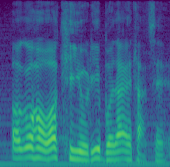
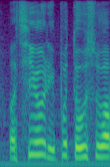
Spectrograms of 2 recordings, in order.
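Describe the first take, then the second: First: Said in the usual way. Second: Laughing through the words. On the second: Retold or imitated. Pastor teasing his ex-gangster friend, laughing. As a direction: tease him and laugh as you say it.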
